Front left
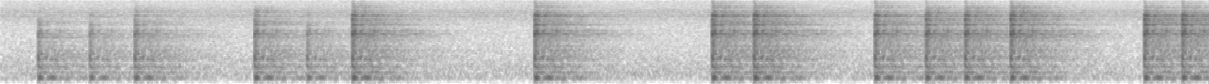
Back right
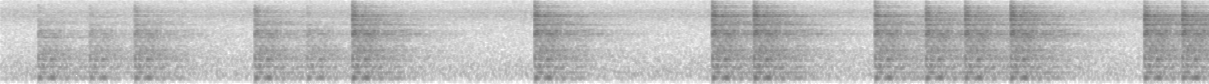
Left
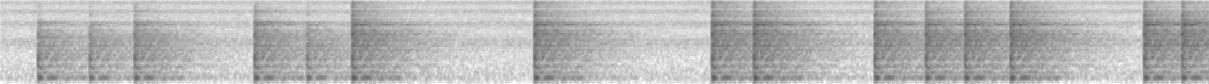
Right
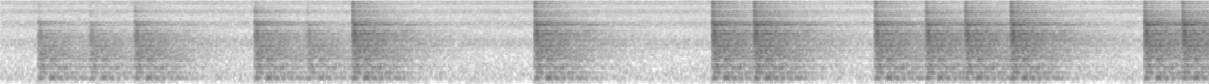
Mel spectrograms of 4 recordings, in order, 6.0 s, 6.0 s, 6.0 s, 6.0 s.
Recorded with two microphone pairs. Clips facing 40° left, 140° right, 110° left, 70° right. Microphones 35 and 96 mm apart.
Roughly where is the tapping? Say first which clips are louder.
Front left 4 dB, left 4 dB; left.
